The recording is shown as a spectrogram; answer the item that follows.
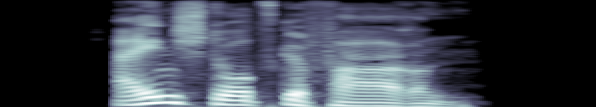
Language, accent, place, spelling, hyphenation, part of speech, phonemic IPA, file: German, Germany, Berlin, Einsturzgefahren, Ein‧sturz‧ge‧fah‧ren, noun, /ˈaɪ̯nʃtʊʁt͡sɡəˌfaːʁən/, De-Einsturzgefahren.ogg
- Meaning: plural of Einsturzgefahr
